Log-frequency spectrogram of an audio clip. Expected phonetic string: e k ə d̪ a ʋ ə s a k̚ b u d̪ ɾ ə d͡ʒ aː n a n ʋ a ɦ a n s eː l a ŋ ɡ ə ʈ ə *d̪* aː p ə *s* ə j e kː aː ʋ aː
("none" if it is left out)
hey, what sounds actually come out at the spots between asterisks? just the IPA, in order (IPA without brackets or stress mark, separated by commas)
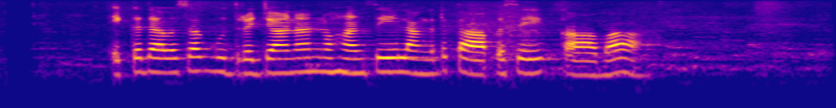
t̪, s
